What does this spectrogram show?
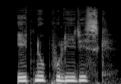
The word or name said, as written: etnopolitisk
